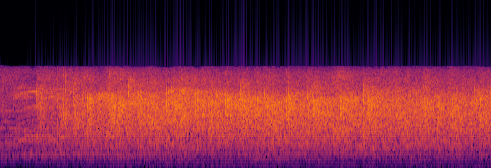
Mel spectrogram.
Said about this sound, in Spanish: Ahorita deberían de haber aplaudido todos.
